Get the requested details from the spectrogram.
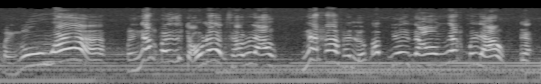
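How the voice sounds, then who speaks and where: A woman's voice: extremely high pitch, sing-song, fast. An actress with a Southern Vietnamese accent playing a cruel, greedy village stepmother in a folk-tale TV drama, screeching scolding and threats. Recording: loud background music score.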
